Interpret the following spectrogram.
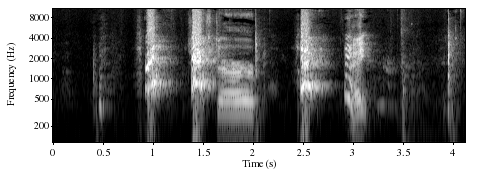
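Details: {'caption': "Pet dog Chester barking at Lizzie, a cat hiding in her play house: a few sharp barks mixed with a drawn-out whining, voice-like sound and a person's voice nearby."}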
